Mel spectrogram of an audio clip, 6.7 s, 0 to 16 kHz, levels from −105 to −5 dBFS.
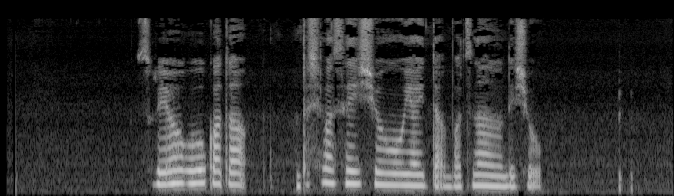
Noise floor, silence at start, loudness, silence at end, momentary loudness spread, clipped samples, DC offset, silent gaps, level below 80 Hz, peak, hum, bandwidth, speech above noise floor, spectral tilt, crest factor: -73 dBFS; 1.4 s; -33 LUFS; 1.35 s; 13 LU; under 0.1%; under 0.1%; none; -74 dBFS; -18 dBFS; none; 11.5 kHz; 41 dB; -4.5 dB/octave; 18 dB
